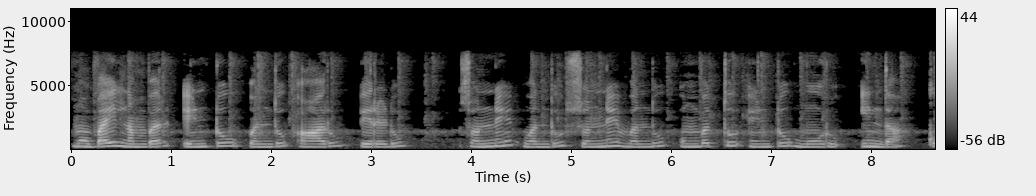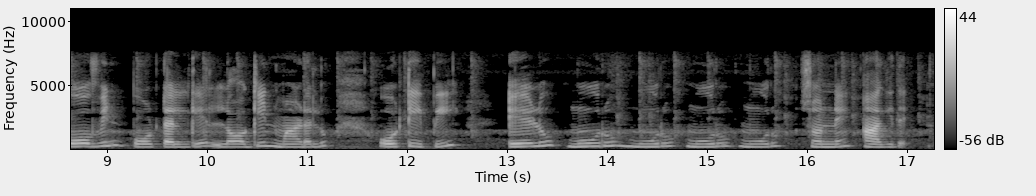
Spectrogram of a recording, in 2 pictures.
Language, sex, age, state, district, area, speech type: Kannada, female, 18-30, Karnataka, Tumkur, urban, read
